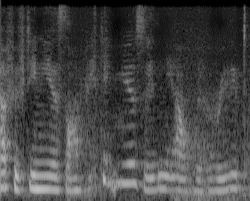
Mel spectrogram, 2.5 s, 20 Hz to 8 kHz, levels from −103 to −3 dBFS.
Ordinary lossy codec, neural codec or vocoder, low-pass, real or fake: none; codec, 16 kHz, 0.5 kbps, X-Codec, WavLM features, trained on Multilingual LibriSpeech; 7.2 kHz; fake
